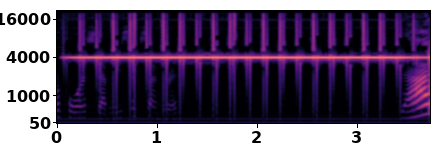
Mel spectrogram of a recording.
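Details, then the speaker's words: A steady high-pitched ringing tone simulating tinnitus, played as a warning sign of exposure to loud noise, such as a rock concert, during a discussion of hearing and tinnitus treatment. "I want to hear that sound again, if you don't mind, the tinnitus, the ringing sound."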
